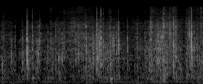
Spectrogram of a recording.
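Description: Packing paper crumpling and rustling as hands rummage through a box of paper-wrapped items: a continuous run of crinkles with many sharp crackles.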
